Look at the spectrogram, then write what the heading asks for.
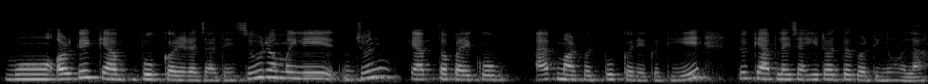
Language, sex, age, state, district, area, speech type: Nepali, female, 18-30, West Bengal, Darjeeling, rural, spontaneous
